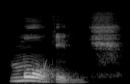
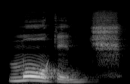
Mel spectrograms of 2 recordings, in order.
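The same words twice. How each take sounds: The two takes are said the same way.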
